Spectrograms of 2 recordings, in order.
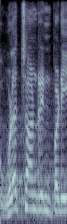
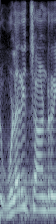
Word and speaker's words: உளச்சான்றின்படி: அப்பொழுது உளச்சான்றின்படி என்று கூறுகையில் உளறிச்சான்று என்று கூறி தடுமாறினார் என்பது குறிப்பிடத்தக்கது.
